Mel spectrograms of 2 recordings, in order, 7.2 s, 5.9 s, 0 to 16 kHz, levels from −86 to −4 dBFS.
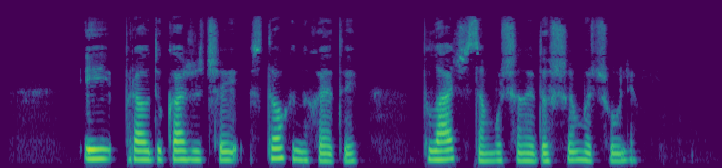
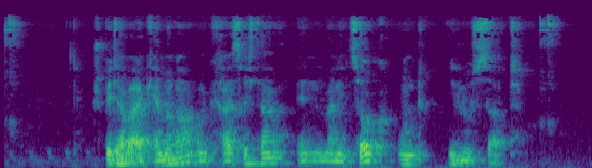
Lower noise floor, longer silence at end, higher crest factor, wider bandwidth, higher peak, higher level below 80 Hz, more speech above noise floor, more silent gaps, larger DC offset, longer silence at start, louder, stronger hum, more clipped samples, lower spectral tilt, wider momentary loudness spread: first, -75 dBFS vs -59 dBFS; first, 0.85 s vs 0.35 s; about the same, 20 dB vs 20 dB; about the same, 11 kHz vs 11.5 kHz; about the same, -8 dBFS vs -8 dBFS; second, -80 dBFS vs -54 dBFS; first, 49 dB vs 32 dB; neither; neither; first, 0.85 s vs 0.05 s; about the same, -26 LUFS vs -28 LUFS; neither; neither; about the same, -6 dB/octave vs -5.5 dB/octave; second, 10 LU vs 15 LU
